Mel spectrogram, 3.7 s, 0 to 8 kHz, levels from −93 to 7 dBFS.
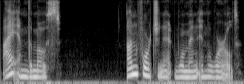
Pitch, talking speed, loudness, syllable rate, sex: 190 Hz, 145 wpm, -17 LUFS, 5.4 syllables/s, female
